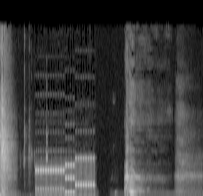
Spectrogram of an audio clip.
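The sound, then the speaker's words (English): A ringing office telephone, an AT&T Merlin, sounds a rapid electronic trill of warbling tones that step between pitches for over a second, with brief noises before and after. “Sounds like an AT&T Merlin phone.”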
